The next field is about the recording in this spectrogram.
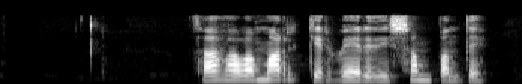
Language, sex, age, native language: Icelandic, female, 40-49, Icelandic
